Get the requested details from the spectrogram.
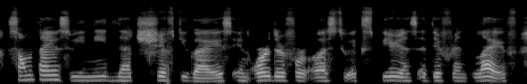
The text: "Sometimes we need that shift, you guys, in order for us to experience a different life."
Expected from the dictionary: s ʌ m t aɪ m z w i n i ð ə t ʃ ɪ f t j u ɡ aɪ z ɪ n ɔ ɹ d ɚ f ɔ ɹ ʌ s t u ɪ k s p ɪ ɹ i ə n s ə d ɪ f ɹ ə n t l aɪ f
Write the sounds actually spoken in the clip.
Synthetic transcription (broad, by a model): s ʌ m t aɪ m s w i n i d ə t ʃ ɪ f t j u ɡ aɪ s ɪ n ɔ ɹ d ɚ f ɔ ɹ ʌ s t u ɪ k s p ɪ ɹ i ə n s ə d ɪ f ɹ ə n t l aɪ f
